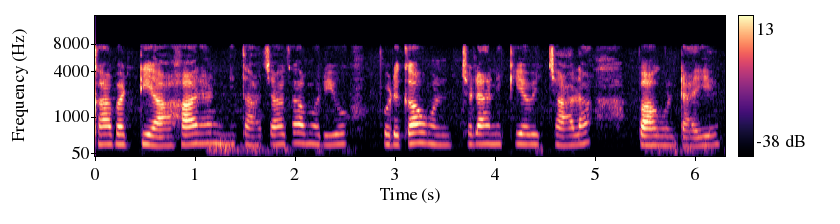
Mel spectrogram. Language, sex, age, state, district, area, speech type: Telugu, female, 60+, Andhra Pradesh, Kakinada, rural, spontaneous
